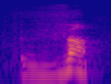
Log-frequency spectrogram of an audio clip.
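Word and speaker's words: vingt: que tu te souviennes pourquoi 20 s'écrit G-T muet à la fin. Donc, pour Émir, muet, ça veut dire qu'on ne les dit pas. On dit 20.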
